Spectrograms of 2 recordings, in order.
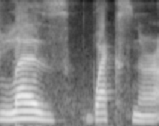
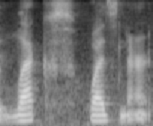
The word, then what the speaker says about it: Les Wexner: It's Les Wexner. I always say Lex Wesner.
